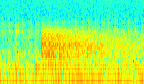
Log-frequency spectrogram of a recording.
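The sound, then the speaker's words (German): A single sharp gunshot bursts out after a short quiet stretch, then a loud rumbling tail fades slowly. “Was ist das? Auf wen schießen Sie?”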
